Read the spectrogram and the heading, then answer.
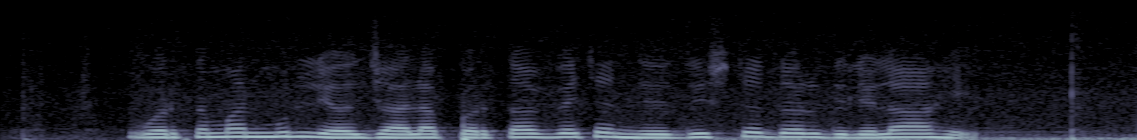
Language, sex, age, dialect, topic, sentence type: Marathi, female, 18-24, Northern Konkan, banking, statement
